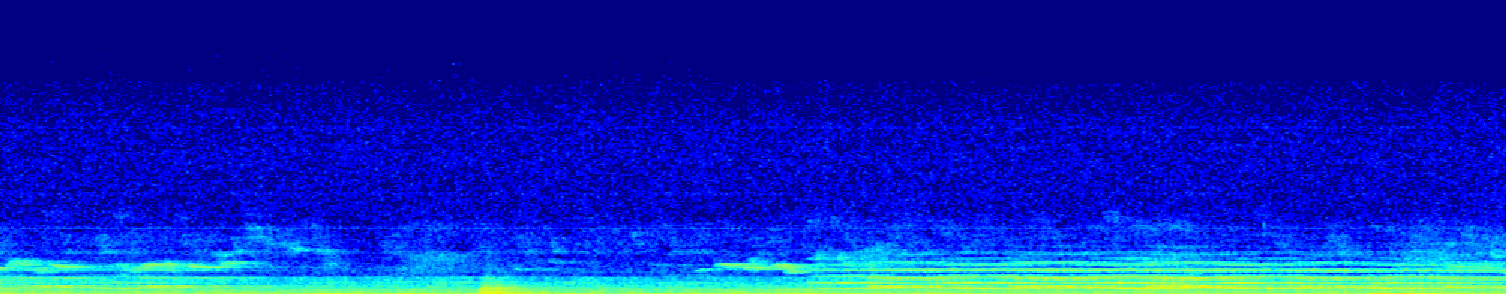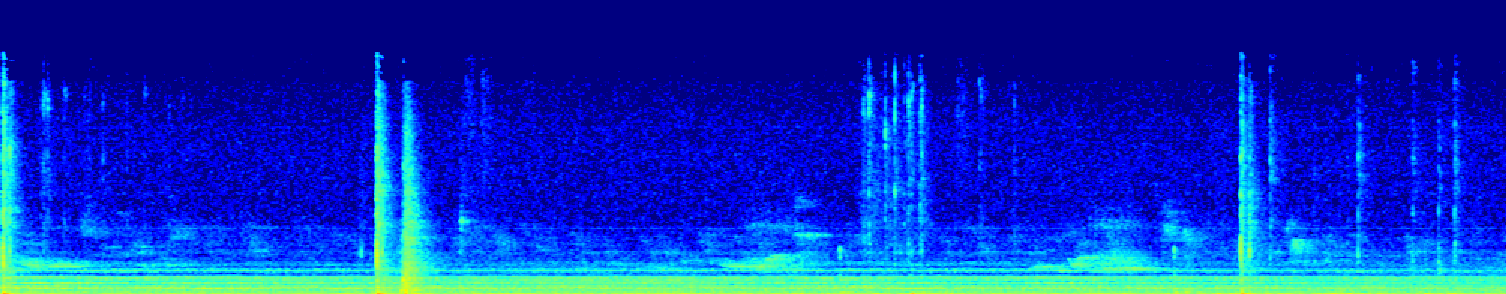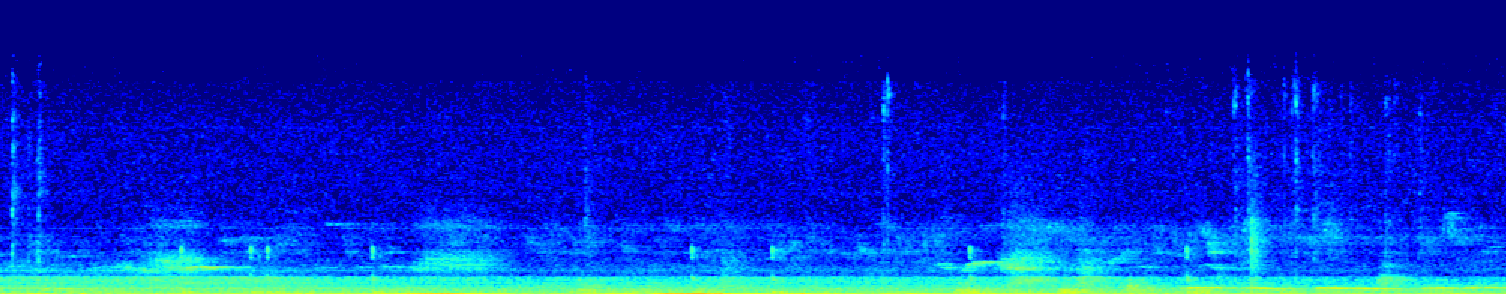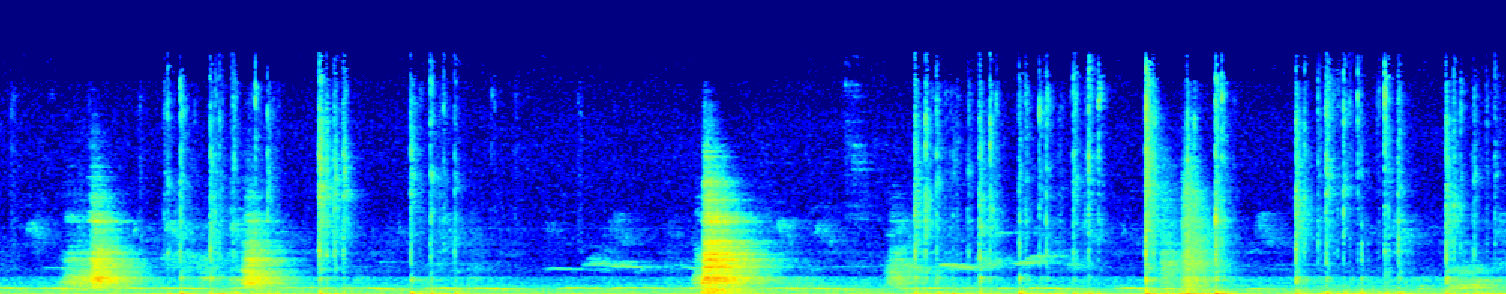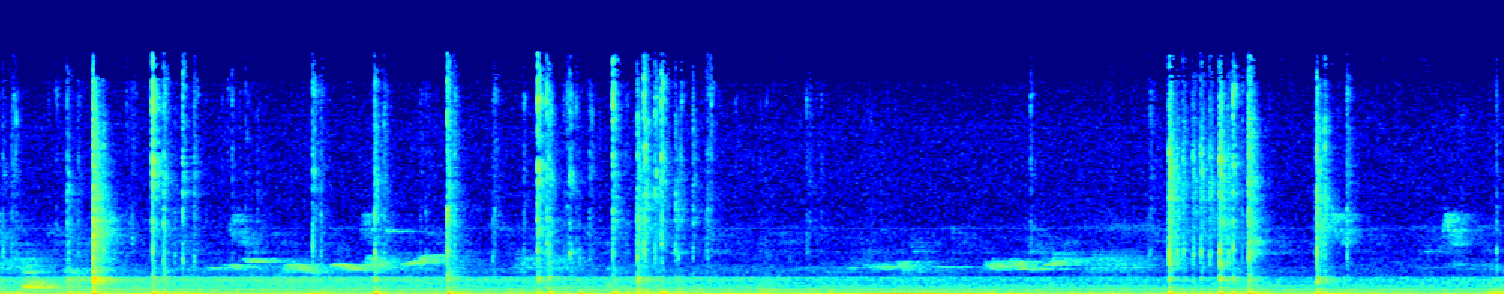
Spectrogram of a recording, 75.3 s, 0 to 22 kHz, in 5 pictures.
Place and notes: {"title": "Kreuzbergstraße, Berlin, germany - in the kitchen", "date": "2022-06-28 18:10:00", "description": "open window and activities in the kitchen. a day before taking train with antoine (his voice is also in this recording) and others to istanbul. in the mood of preparing...\n2 x dpa 6060 mics", "latitude": "52.49", "longitude": "13.38", "altitude": "43", "timezone": "Europe/Berlin"}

